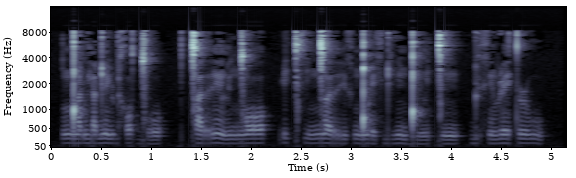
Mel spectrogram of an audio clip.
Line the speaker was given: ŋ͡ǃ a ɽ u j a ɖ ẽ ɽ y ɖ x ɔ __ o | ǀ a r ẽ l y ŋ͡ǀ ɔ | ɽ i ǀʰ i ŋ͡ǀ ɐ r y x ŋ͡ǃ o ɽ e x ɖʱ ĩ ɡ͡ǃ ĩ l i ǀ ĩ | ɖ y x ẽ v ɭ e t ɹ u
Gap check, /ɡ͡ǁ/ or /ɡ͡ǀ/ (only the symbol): ɡ͡ǀ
